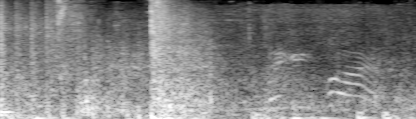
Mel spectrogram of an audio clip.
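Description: Gunfire in an Apex Legends battle royale match, a burst of shots with one sharp loud crack amid steady background game noise, with a voice talking over it.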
